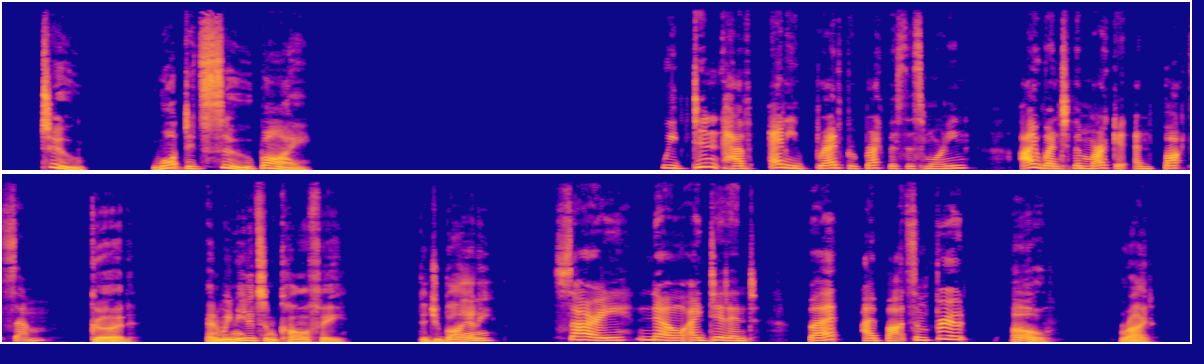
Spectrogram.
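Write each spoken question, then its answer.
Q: What did Sue buy?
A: bread and fruit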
